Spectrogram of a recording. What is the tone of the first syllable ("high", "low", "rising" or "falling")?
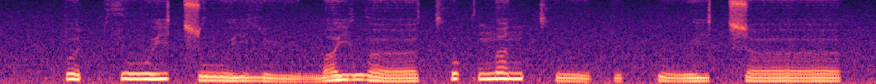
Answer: high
